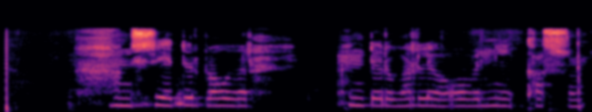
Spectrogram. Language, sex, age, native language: Icelandic, male, 11, Icelandic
